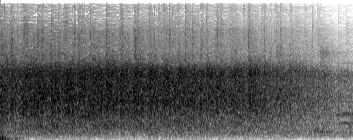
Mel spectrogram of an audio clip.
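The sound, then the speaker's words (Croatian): Applause welcomes a guest author at a book evening: many hands clap in a dense, steady stream that holds strong for several seconds, then gradually fades over the final two seconds. “pa da je pozdravimo jednim aplauzom.”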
